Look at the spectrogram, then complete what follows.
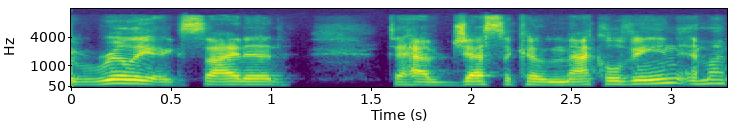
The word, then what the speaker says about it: Mcilveen: i'm really really really excited to have jessica mcelveen am i pronouncing that right is it michael veen yeah you got it first time okay wonderful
